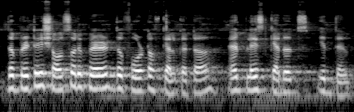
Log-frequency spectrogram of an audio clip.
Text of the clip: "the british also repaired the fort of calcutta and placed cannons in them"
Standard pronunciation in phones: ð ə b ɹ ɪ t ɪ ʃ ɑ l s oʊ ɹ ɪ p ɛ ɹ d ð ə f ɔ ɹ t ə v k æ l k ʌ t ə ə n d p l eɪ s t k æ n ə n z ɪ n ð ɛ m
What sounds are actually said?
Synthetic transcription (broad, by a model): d ə b ɹ ɪ t ɪ ʃ ɑ l s oʊ ɹ ɪ p ɛ ɹ d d ə f ɔ ɹ t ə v k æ l k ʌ t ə ə n d p l eɪ s t k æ n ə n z ɪ n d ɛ m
